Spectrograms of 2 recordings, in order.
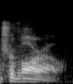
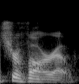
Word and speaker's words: Trevorrow: 2017's The Book of Henry, directed by arguably the greatest filmmaker of this generation and maybe all the generations, Colin Trevorrow. Is that how you pronounce his last name?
